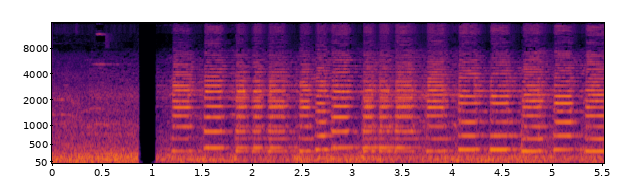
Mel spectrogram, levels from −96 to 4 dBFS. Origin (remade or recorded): recorded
